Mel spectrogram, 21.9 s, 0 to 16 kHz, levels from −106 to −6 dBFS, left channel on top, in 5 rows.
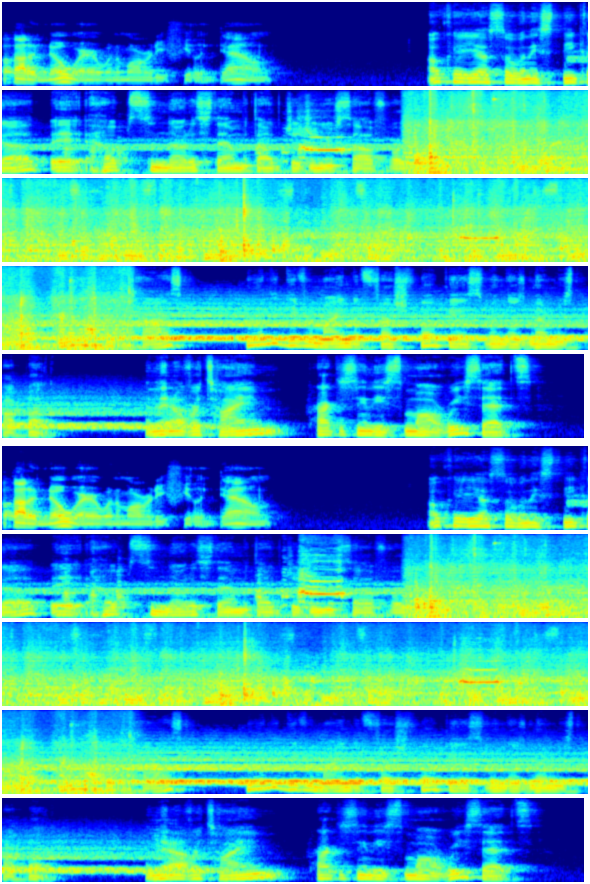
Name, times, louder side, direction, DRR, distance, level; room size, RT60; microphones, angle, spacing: voice 1, 0.0-2.0 18.7-19.0, right 4 dB, 30° right, 0.5 m, -46 dB
voice 2, 3.2-8.8 9.2-11.9 12.3-14.5 15.0-17.9 18.6-21.4, left 1 dB, 45° left, 1.5 m, -44 dB
sound 1, 4.2-19.4, equal, 5° right, 0.9 m, -43 dB
Chicken rooster, 4.8-5.3 5.6-5.7 6.1-8.4 9.1-9.9 10.2-10.4 10.7-11.2 11.6-12.8, right 3 dB, 80° right, 1.0 m, -40 dB
sound 2, 7.4-14.2, left 2 dB, 60° left, 2.4 m, -39 dB
14.5 x 9.2 x 3.4 m
head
